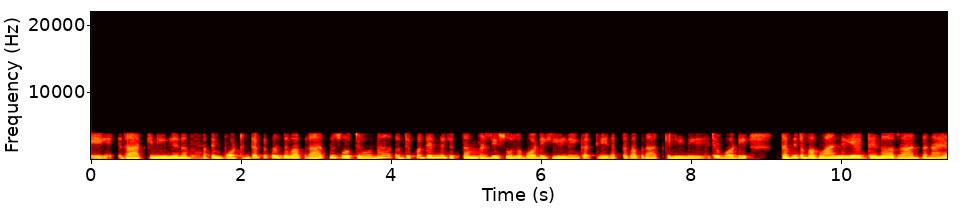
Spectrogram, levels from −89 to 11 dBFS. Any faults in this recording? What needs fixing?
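iLBC codec throughout: the whole recording is band-limited to narrowband, with nothing above 4 kHz, and the speech has a plainly rough, slightly synthetic texture. This comes from coding each frame's excitation independently at low rate, which fits iLBC's 13.33 kbps mode with 30 ms frames. To prevent this, carry the call over a wideband codec such as Opus instead of iLBC.

Lost iLBC frames at 1.32 to 1.51 s, 5.11 to 5.20 s, 8.07 to 8.22 s and 10.20 to 10.27 s: the speech is replaced by a held, buzzy or breathy vowel lasting 180, 90, 150 and 60 ms. This fits runs of six, three, five and two lost 30 ms frames, which the decoder filled by repeating the last pitch cycle mixed with noise. Because each frame decodes on its own, the speech recovers almost immediately afterward. To prevent this, reduce packet loss on the network path or add forward error correction or redundant packets so that lost frames can be rebuilt.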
